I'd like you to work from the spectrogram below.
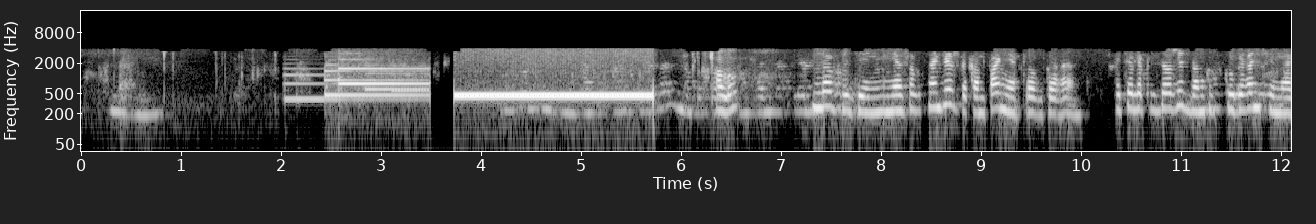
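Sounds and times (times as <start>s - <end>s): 
speech: 0.3s - 0.9s, 6.4s - 12.0s
telephone line tones during a call transfer: 3.4s - 5.8s.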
